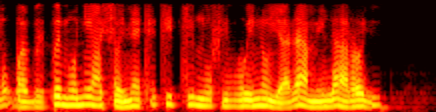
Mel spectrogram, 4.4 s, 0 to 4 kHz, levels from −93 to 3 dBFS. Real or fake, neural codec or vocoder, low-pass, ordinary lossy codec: fake; codec, 16 kHz in and 24 kHz out, 0.6 kbps, FireRedTTS-2 codec; 3.6 kHz; none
